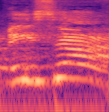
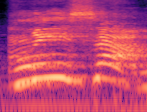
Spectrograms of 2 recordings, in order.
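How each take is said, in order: First: It begins with a plain vowel sound. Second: It begins with a throaty ain sound. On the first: The speaker calls it wrong. "Bukan pakai huruf alif" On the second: The speaker calls it right. "huruf ain"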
